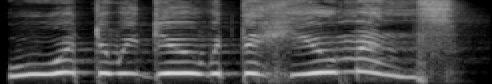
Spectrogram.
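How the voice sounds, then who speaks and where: A man's voice: extremely high pitch, measured pace, a little mellow, voice pushed up. A man voicing a cheeky, gleefully gruesome monster big sister in an audiobook story. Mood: whiny, eager.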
